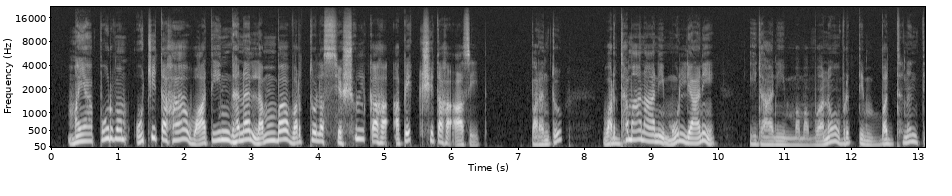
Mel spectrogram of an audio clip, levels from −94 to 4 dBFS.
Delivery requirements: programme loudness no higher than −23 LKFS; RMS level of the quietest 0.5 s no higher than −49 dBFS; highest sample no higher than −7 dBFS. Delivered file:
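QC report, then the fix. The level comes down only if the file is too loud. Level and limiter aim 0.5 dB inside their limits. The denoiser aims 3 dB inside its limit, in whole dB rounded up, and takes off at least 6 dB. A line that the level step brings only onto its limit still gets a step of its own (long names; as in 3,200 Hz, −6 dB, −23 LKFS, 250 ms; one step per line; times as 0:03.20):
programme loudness −15.5 LKFS: out of spec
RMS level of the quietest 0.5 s −56 dBFS: in spec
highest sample −2.0 dBFS: out of spec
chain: level −8 dB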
